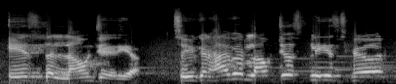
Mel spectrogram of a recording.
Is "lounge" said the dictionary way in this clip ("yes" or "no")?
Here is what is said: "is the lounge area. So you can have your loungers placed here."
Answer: yes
